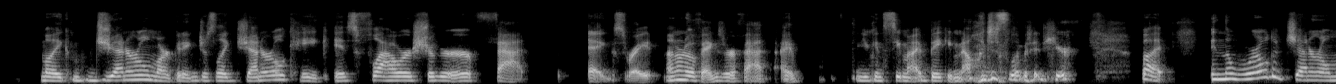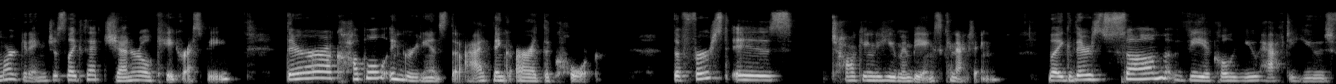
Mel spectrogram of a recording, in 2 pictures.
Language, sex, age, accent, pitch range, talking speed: English, female, 20-39, American, 180-245 Hz, 160 wpm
